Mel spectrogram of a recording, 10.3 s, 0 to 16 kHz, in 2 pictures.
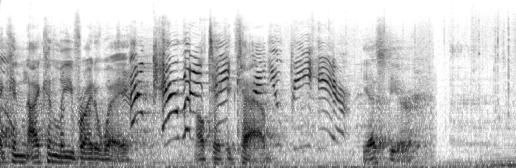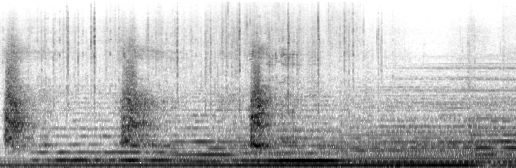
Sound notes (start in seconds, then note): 1.9 on phone; 4.1 on phone; 7.6 dog barking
